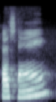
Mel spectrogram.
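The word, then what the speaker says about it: Passant: vielen dan auf wi دیدین که اکسنت شون فرق میکنه پزن پزن یعنی رهگذر پزان یه جورا مثل فرانسویان میگن من خیلی سختمه بگم پسان اینجوری میگن البته شاید اجازه بدین ببینم که تلفظ درستشو براتون بذارم ولی میگم مثل باید م فرانسوز بگین میبینید پس میشه رهگذر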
